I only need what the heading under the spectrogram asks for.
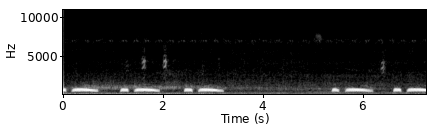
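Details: Spotted dove calling as a lure for wild doves: paired coos, a brief introductory note then a longer, rough, even coo, with a pause mid-sequence and faint small-bird chirps.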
